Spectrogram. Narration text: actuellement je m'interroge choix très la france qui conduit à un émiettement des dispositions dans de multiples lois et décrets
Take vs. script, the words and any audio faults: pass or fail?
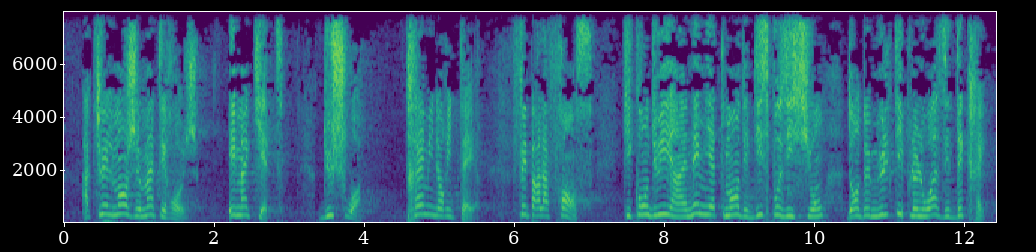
fail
